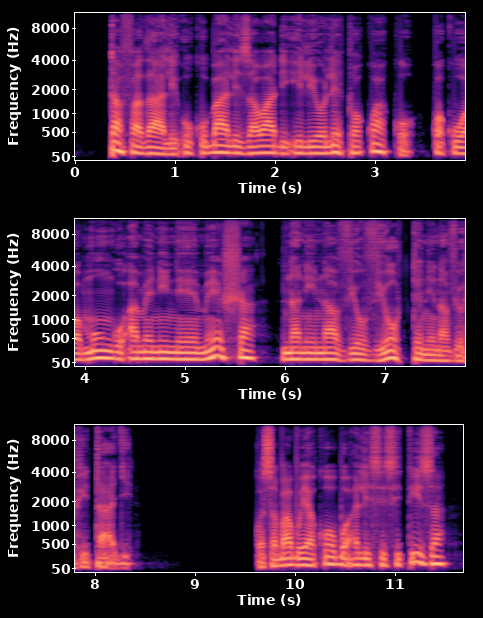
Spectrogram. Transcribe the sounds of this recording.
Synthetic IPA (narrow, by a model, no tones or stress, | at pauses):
tafaðaliʔukuɓalizawaɗiʔilijɔlɛtwakwakɔ̰ | kwakuwamuŋɡuʔamɛninɛːmɛʃa | naninavjɔvjɔtɛninavjɔhita̰ʄi | kwasaɓaɓujakɔɓɔʔalisisitiza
